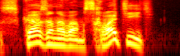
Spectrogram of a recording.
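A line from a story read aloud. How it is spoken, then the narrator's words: Angry yell. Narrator (Russian): Джек заорал злобно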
